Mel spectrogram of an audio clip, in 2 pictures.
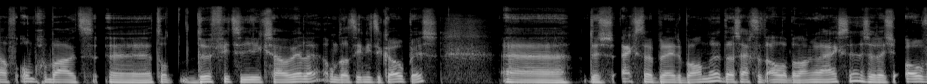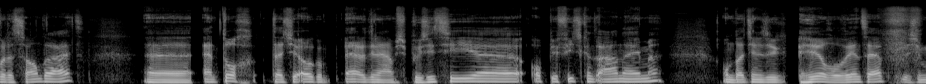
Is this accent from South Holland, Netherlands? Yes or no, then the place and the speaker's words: no; Biervliet, Zeeland, Netherlands; now in Eindhoven, Netherlands; Ja, ik woon nu in Eindhoven, maar van origine kom ik ook uit Zeeland, hoor.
